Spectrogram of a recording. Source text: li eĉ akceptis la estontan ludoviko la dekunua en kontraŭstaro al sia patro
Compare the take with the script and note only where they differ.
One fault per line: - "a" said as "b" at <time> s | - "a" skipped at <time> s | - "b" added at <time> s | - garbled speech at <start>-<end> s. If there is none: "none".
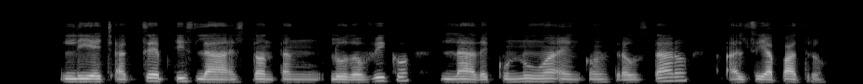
none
